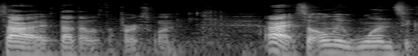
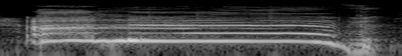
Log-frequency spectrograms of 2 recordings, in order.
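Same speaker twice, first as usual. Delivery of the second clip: tiny dragon voice, very high, long drawn-out i; 4 dB quieter than usual. Recalling Mulan, the speaker answers in a little red dragon voice. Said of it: "Little Red Dragon".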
